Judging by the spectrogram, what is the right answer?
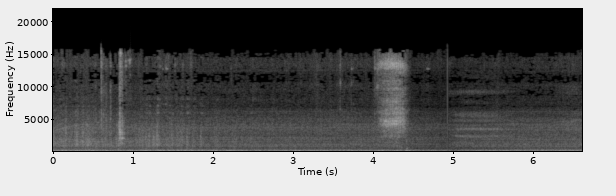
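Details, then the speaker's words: Diesel semi truck that won't reliably prime, with primer pump trouble: heavy diesel rumble with an irregular, lumpy beat that surges and sags; runs rough; owner says it seems starved for fuel, not confirmed. "it's like it's starving for Fuel Man"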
